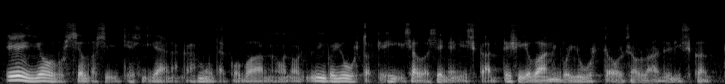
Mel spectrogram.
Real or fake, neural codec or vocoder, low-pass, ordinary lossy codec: fake; codec, 16 kHz, 2 kbps, FunCodec, trained on Chinese and English, 25 frames a second; 7.2 kHz; none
